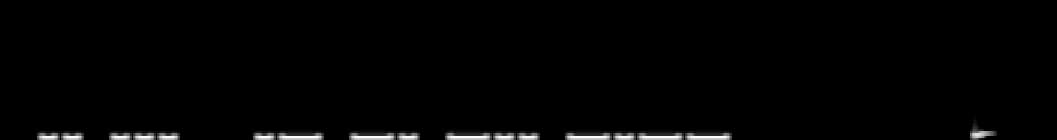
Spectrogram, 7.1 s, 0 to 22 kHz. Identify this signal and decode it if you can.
Morse code, heard as a keyed tone, about 14 wpm, 650 Hz. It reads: IS ANDY
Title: SOTA QSO Practice 15wpm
